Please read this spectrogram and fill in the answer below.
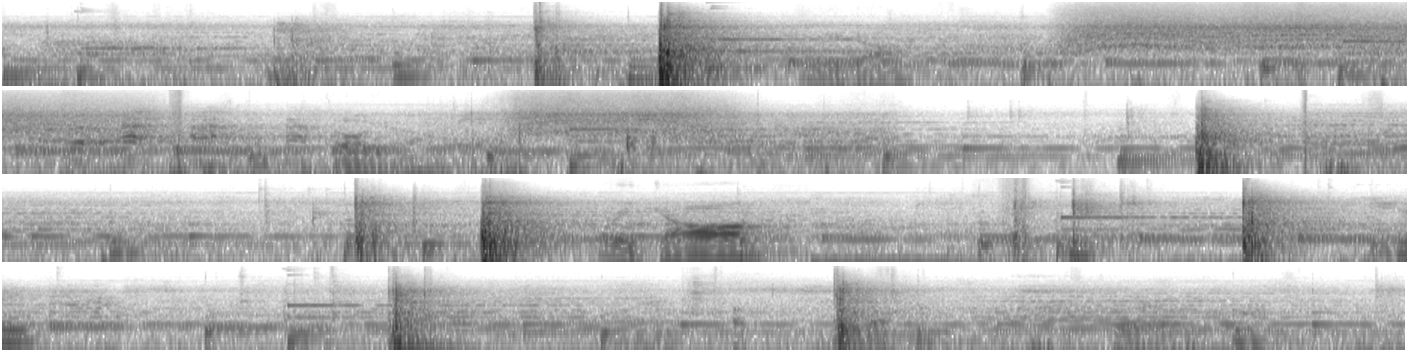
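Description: Background music, with about half a dozen sharp thuds of bare feet landing on a balance beam, the loudest about three seconds in. Two stretches of hiss come around six and ten seconds in.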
